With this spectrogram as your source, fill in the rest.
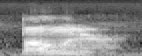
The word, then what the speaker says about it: Boehner: But let me just say, it's spelled Boehner. So how you get Boehner out of that, I do not know.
